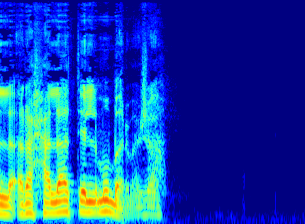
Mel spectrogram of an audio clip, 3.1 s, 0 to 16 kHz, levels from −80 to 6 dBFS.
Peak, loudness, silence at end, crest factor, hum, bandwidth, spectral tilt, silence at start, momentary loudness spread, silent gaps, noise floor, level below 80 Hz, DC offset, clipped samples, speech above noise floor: -2 dBFS; -18 LUFS; 1.4 s; 18 dB; none; 16 kHz; -6 dB/octave; 0 s; 15 LU; none; -73 dBFS; -54 dBFS; under 0.1%; under 0.1%; 55 dB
